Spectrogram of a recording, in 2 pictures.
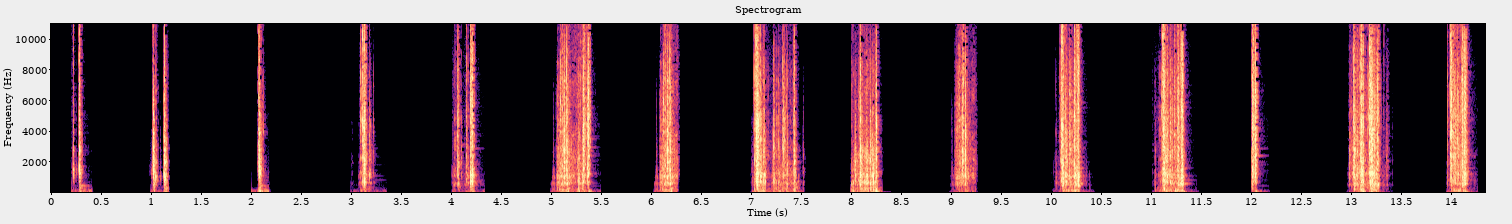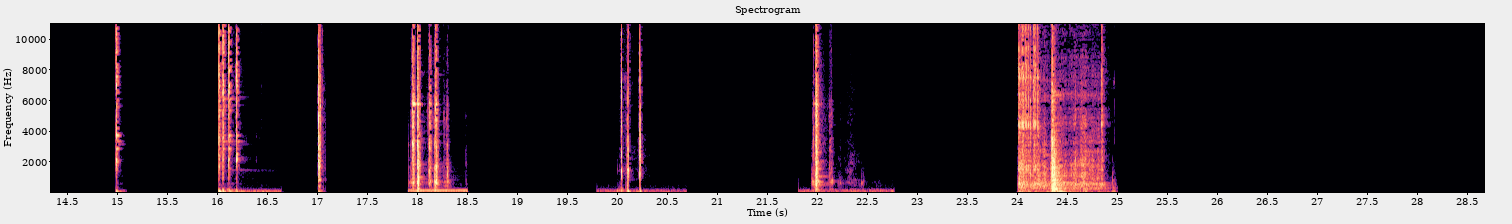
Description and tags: Various buttons, switches and levers. I recorded just about everything I could find in my apartment.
